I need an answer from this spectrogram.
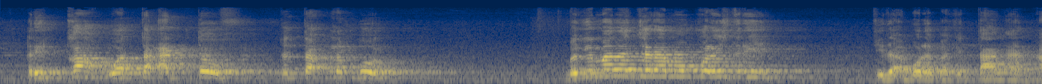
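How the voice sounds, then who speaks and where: Joking preacher, echoey hall. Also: male voice, very high-pitched, fairly bright tone. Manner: joking, asks the congregation questions. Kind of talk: humorous sermon to a congregation. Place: mosque hall. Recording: echoey hall from far off, faint noise.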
